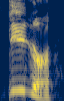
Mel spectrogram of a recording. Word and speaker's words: Giger: is em gist and I thought it was G like HR Gyer but it's absolutely not and it's not guer either it's Giger what the heck guys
